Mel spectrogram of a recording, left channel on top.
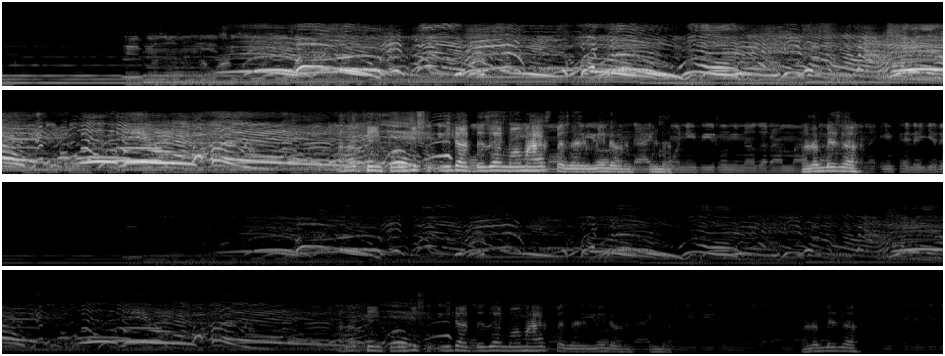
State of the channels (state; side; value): quieter; right; 22.2 dB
